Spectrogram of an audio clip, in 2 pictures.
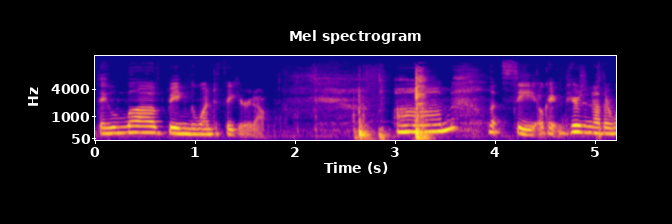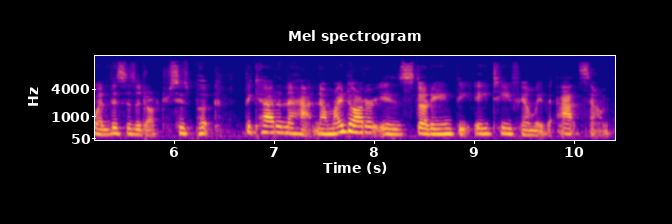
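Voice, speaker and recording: A woman in her thirties, a homeschooling parent, explaining reading techniques and reading picture books aloud slowly with exaggerated inflection. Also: mid-range voice, slight background noise. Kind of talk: home teaching demonstration.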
